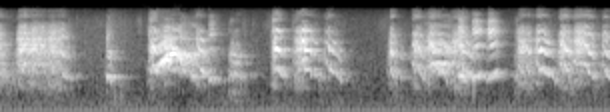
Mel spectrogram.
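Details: Pet cockatiels indoors, a pair mating while a third bird tries to join; harsh, noisy squawks in bursts about a second apart over a steady low hum.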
